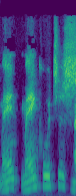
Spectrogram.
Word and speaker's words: Mankiewicz: He's the one, how do you say Joseph, is it Mankiewicz's? – Mankiewicz, uh-huh. Uh-huh.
